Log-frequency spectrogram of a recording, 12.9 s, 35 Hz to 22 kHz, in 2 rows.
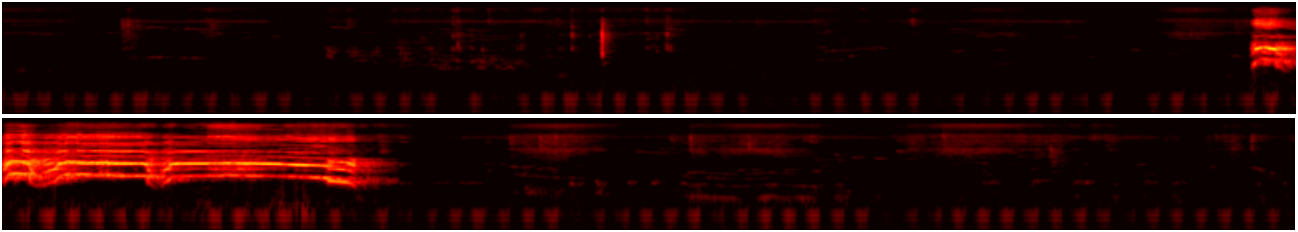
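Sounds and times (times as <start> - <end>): rooster crowing: 6.2 - 8.5.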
